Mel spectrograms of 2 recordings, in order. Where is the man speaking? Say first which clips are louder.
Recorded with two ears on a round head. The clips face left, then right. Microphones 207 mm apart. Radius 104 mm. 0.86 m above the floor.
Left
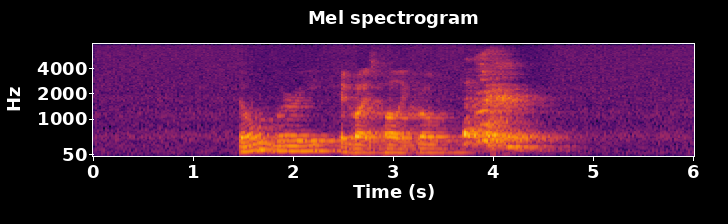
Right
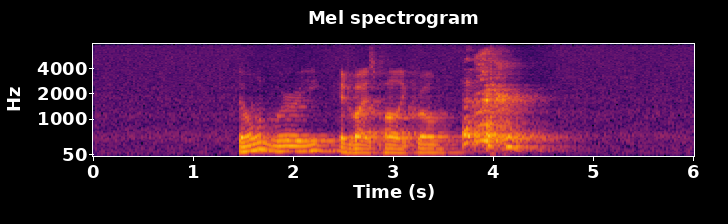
Right 4 dB; 45° right (ahead or behind), 1.1 m.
